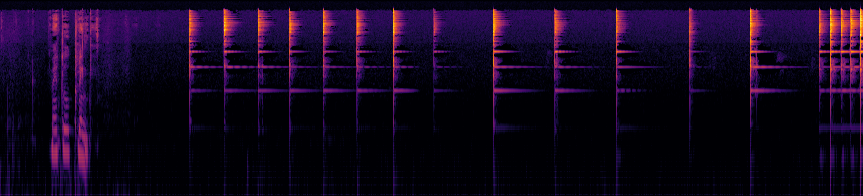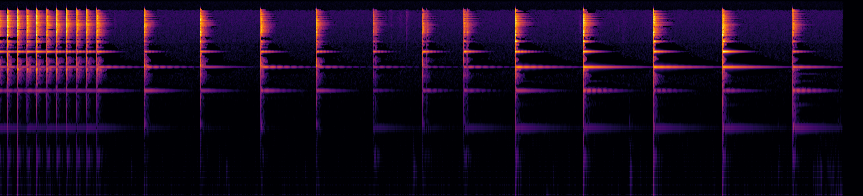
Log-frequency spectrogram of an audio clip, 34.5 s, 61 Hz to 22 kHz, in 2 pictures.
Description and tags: A pen hitting a metal lamp recorded, creating a metal clinking sound. Recorded with a Zoom H6 with an XY capsule.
